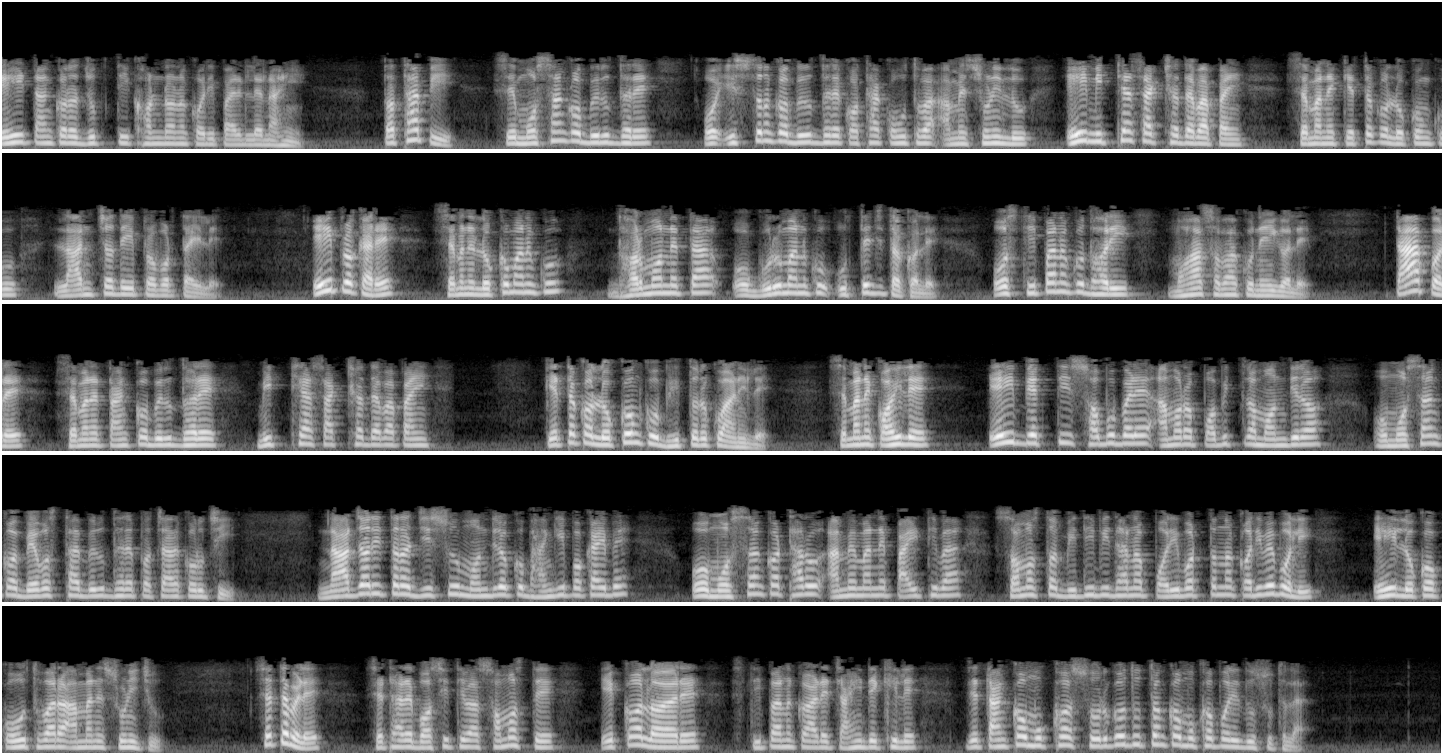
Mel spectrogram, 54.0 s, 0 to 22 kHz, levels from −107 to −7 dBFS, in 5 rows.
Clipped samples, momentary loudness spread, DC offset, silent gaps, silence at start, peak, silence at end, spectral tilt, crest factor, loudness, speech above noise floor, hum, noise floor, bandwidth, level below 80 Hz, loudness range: under 0.1%; 12 LU; under 0.1%; none; 0 s; -2 dBFS; 1.05 s; -11 dB/octave; 24 dB; -25 LUFS; 43 dB; none; -67 dBFS; 5.2 kHz; -66 dBFS; 4 LU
